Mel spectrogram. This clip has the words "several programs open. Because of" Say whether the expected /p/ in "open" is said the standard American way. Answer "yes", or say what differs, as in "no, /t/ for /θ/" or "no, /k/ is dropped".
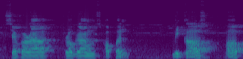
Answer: yes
